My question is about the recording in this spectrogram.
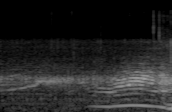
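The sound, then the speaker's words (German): Humpback whale song: a long, wavering moan sweeps up and down, joined midway by a lower tonal groan that rises and falls, with a soft hiss behind it and no talking. “So klingt das, wenn Buckelwale singen.”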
